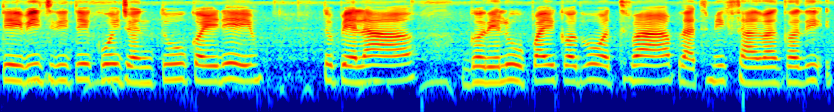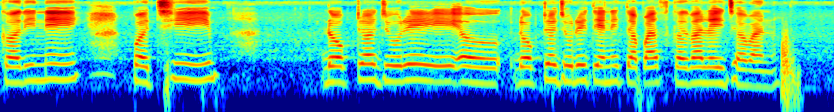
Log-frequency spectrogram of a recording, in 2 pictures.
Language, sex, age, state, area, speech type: Gujarati, female, 18-30, Gujarat, rural, spontaneous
